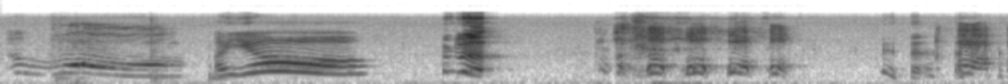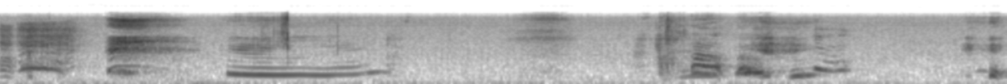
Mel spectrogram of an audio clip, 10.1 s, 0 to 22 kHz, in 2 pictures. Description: My 16 month old laughing at mommy's hiccups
